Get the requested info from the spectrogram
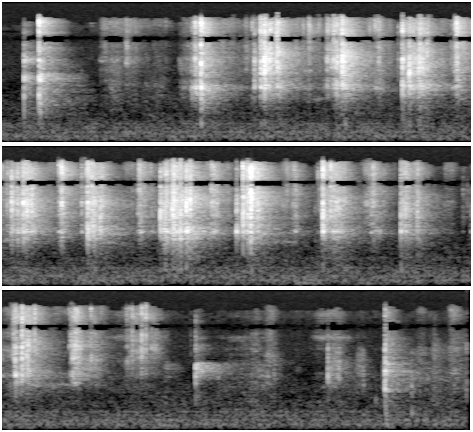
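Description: Hand-held pepper mill twisted over a bowl, grinding peppercorns in a run of short rasping strokes, about two a second, which stop about three-quarters of the way through.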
